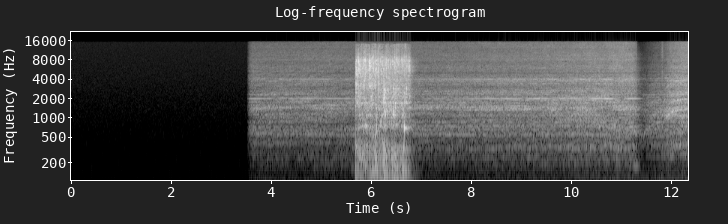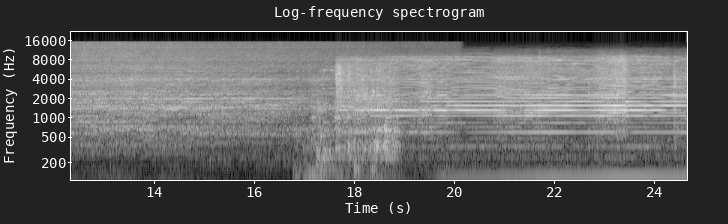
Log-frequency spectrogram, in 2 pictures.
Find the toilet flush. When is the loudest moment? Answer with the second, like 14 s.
6 s.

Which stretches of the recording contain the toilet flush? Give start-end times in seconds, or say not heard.
5.7-6.8, 16.8-18.9.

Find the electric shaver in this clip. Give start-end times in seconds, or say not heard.
17.8-24.6.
